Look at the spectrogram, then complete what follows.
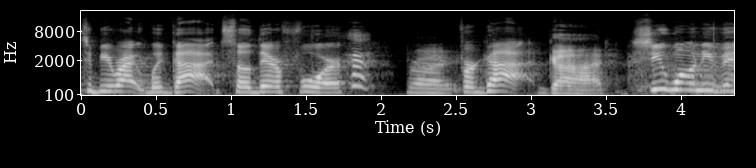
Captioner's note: scoffs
